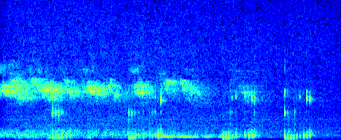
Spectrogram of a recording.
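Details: Woman with Tourette syndrome demonstrating her first childhood vocal tic, which began around age eight or nine: a grunting tic from the back of the throat, somewhat purr-like and not very loud.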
